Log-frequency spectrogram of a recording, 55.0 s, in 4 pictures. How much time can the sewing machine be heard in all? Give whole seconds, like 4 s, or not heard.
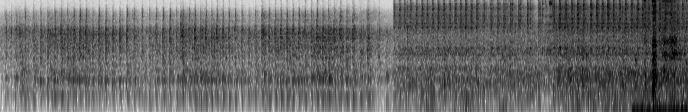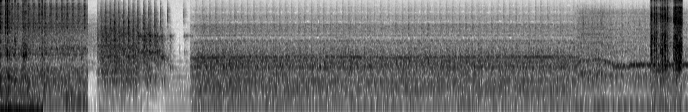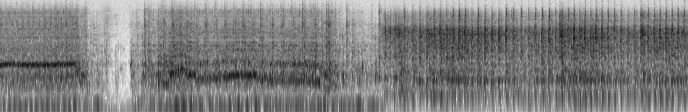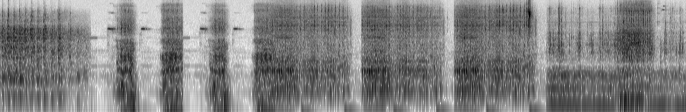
55 s.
